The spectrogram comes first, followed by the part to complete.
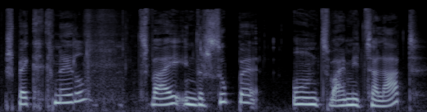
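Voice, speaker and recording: In a radio interview, a middle-aged folklorist with a South Tyrolean accent tells stories in a thoughtful, measured way, her warm, mellow, mid-range voice full of lively intonation. She's recorded close and dry in a studio with no room sound.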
